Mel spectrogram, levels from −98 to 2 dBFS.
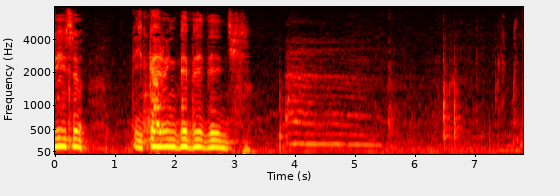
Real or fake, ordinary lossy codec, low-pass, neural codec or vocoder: fake; none; none; codec, 16 kHz, 16 kbps, FreqCodec, larger model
